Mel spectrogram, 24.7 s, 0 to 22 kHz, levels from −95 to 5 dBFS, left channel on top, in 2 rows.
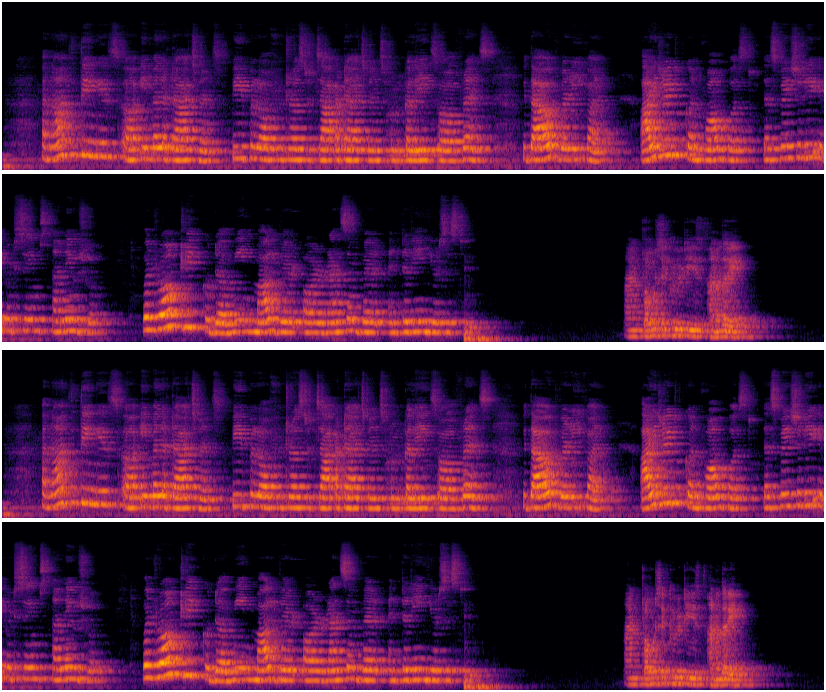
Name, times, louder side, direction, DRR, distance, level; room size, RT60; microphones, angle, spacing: voice 1, 0.0-9.2 9.6-13.9 14.4-19.4, right 1 dB, 20° right, 1.3 m, -26 dB
voice 2, 21.7-23.3, left 1 dB, 55° right, 4.9 m, -28 dB
19.0 x 11.5 x 3.5 m
head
